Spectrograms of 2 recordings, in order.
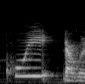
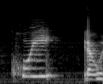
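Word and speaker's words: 濃い: 코이라고 읽으셔야 돼요. 다시 한번, 코이라고 읽습니다.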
